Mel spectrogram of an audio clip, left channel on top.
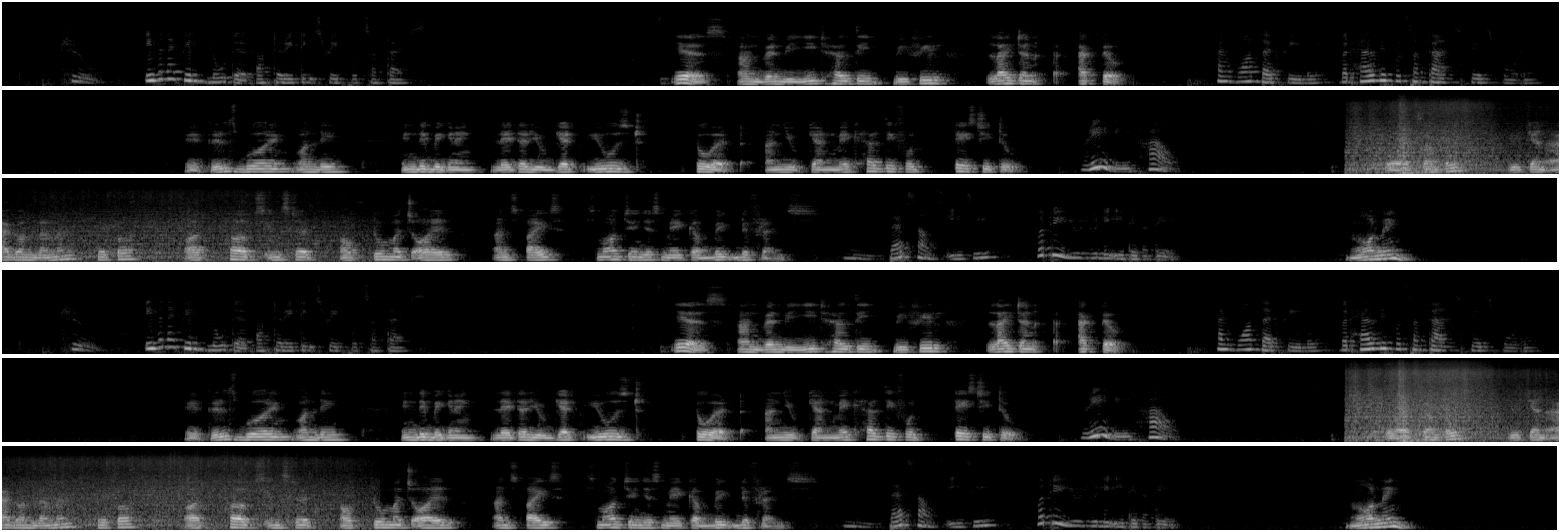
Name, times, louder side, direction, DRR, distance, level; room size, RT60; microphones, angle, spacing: voice 1, 0.6-1.0 1.4-4.2 12.1-15.4 26.4-27.3 39.5-41.0 41.5-42.9, equal, ahead, 1.9 m, -38 dB
voice 2, 6.7-9.4 9.8-10.4 10.8-11.2 17.4-19.0 19.6-22.0 22.5-22.9 23.2-24.8 25.1-25.8 29.4-30.3 30.6-32.5 32.9-34.3 34.5-35.7 36.0-36.7 37.1-39.3 44.6-45.2, right 1 dB, 20° right, 0.6 m, -27 dB
Waves surf, 29.0-34.9, right 3 dB, 80° right, 1.3 m, -37 dB
14.0 x 5.8 x 2.5 m
head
